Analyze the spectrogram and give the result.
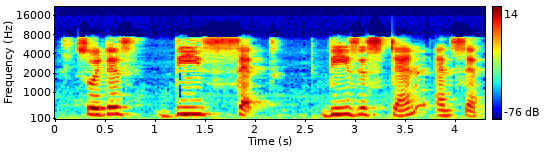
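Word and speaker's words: sept: seven it's called set set P is silent so it'd be pronounced as set eight in French it's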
